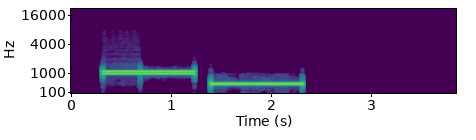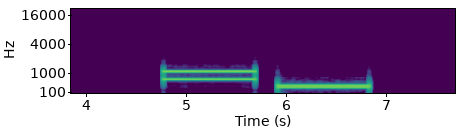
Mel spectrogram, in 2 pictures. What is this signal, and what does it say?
Aircraft SELCAL, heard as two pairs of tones. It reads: MP-EF JP-BD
